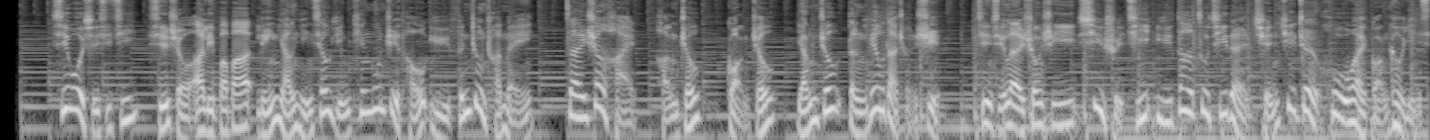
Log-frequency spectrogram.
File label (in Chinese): 男, 产品介绍, 年轻活泼; 中英双语 轻松活泼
